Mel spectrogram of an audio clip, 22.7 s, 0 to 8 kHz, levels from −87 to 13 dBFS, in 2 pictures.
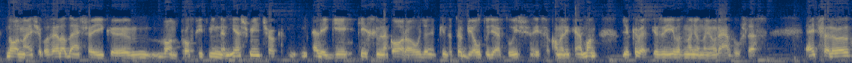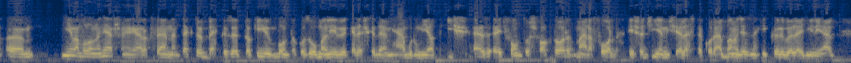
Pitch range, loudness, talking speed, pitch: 95-115 Hz, -18 LUFS, 155 wpm, 100 Hz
